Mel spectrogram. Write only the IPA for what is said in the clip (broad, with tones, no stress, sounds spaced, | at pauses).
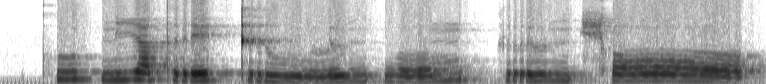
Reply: kʰ u˥˩ k̚ n i˥˩ a̯ t r e˦˥ k̚ t r uː˨˩ l ɯ˧ ŋ k w o˦˥ m | k r ɯ˧ ŋ t͡ɕʰ ɔː˥˩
